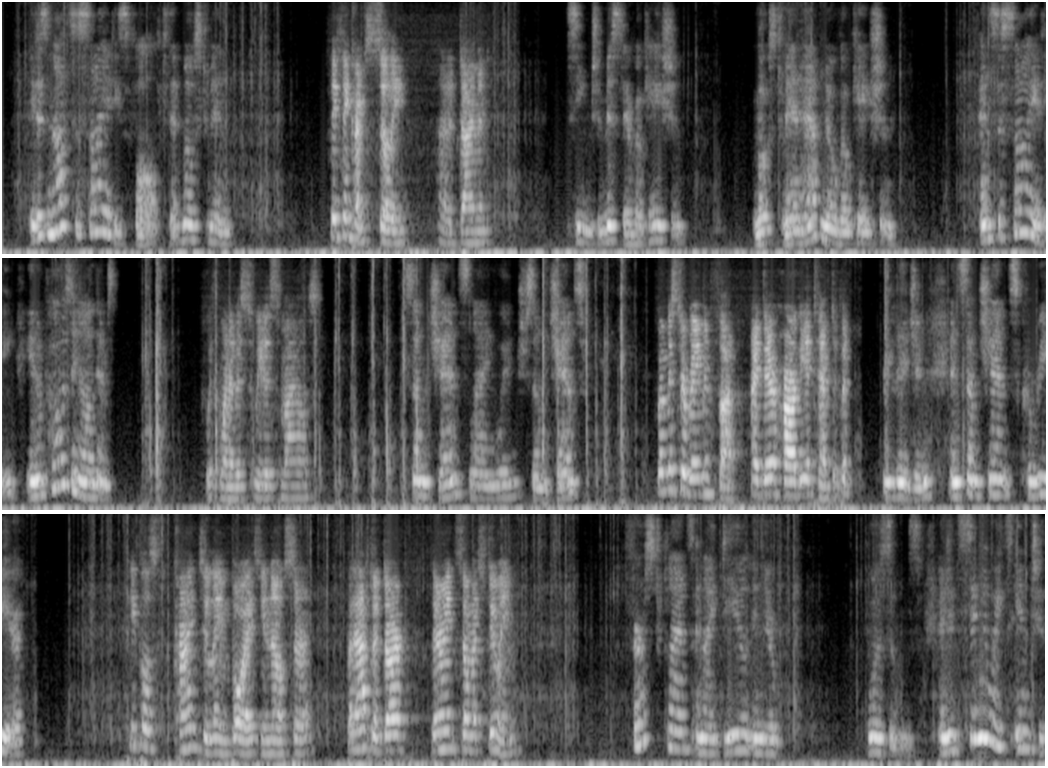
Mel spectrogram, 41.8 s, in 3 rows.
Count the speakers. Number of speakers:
two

